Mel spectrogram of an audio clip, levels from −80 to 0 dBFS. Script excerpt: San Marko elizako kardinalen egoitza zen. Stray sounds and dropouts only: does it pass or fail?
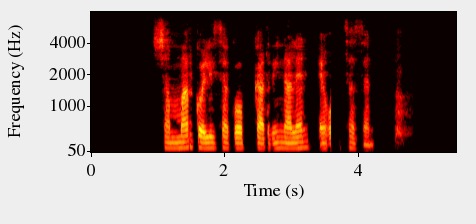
fail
